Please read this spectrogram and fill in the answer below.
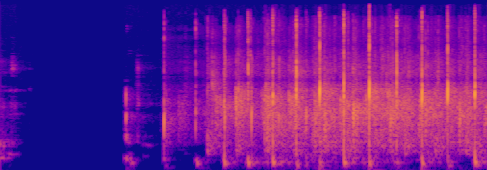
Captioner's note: audience applauding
